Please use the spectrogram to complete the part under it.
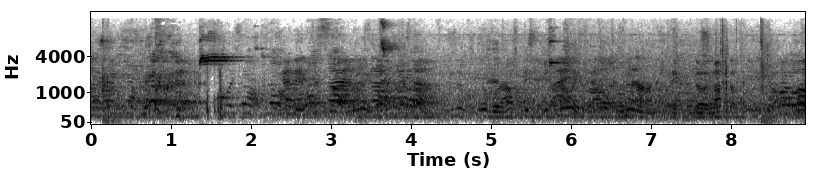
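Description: Many young voices talk and shout in an echoing gym.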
